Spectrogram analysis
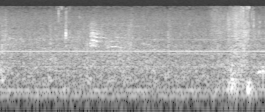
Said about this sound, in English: your cat is meowing.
